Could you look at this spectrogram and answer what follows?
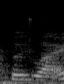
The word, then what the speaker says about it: Boudoir: Boudoir, yeah.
